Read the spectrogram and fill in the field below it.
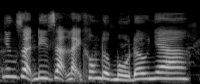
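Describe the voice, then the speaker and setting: A woman tells a cartoon story in a brisk, chatty way. Her voice sits high, and soft music plays quietly underneath. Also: lively intonation. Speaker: narrator. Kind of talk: dubbed cartoon story narration. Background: faint music.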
